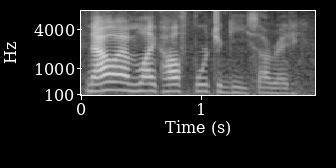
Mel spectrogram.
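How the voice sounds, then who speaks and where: A woman from Russia, streaming casual chat on a street with her phone, excitable and playful. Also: a little high, fairly quick.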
